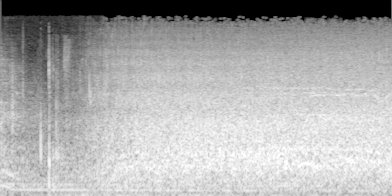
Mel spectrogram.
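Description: A crowd bursts into loud applause.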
